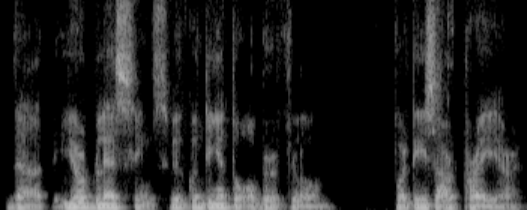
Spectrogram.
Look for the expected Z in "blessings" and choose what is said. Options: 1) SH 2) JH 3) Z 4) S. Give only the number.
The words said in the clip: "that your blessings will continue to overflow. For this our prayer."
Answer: 4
